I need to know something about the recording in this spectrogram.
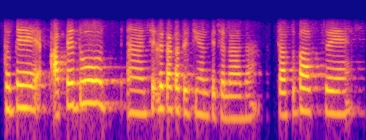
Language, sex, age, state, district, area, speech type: Santali, female, 18-30, West Bengal, Jhargram, rural, conversation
